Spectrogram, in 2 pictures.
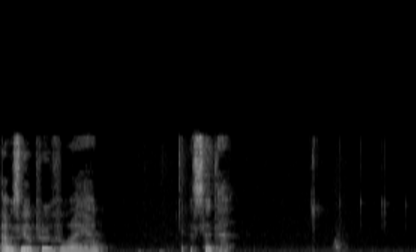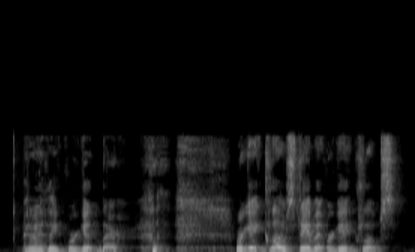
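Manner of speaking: holding back tears, voice near crying. Speaker who has been fighting tears keeps talking: on the verge of tears. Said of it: "Now I want to cry again".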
